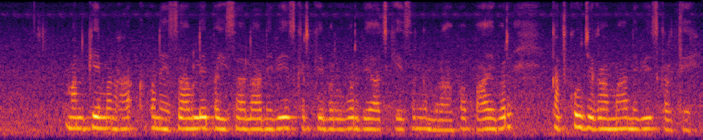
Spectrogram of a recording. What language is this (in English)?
Chhattisgarhi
